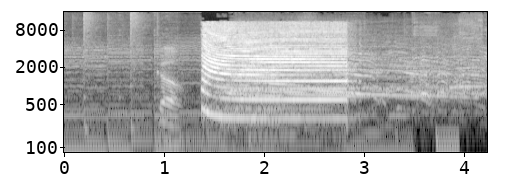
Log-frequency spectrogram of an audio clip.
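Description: Air-horn sound effect from an online duck-race game, sounding once for about a second and a half as the race starts, over background music.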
